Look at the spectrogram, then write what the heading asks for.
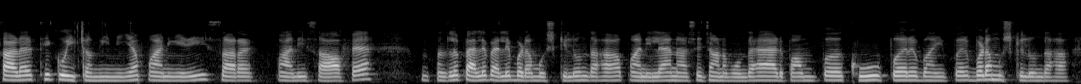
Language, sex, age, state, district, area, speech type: Dogri, female, 18-30, Jammu and Kashmir, Reasi, rural, spontaneous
